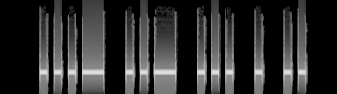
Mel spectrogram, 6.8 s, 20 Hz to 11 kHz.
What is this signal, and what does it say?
Morse code, heard as a keyed tone, about 8 wpm, 800 Hz. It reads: VUSEI
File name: LEZIONI / 5 LBVC / 5 LBVC 8wpm 2935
